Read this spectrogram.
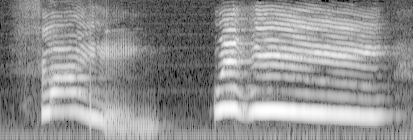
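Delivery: a bird thrilled to fly; delighted squeal; joyful bird. Acted. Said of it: "he cried".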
